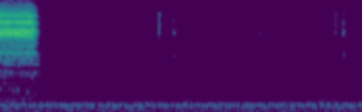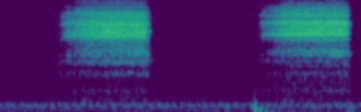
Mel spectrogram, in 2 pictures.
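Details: Barn owl nestling on an Israeli nest cam at Ram-on begging at feeding: three harsh hissing screeches with a few faint ticks between and a thump before the last, over steady hum.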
